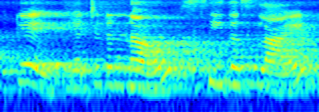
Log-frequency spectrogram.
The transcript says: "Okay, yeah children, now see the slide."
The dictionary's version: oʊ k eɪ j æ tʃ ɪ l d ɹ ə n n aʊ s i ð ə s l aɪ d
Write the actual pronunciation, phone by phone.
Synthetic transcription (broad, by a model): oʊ k eɪ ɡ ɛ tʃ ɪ d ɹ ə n n aʊ s i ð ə s l aɪ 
